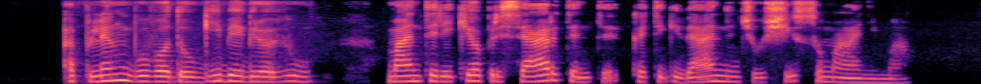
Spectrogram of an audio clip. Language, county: Lithuanian, Alytus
